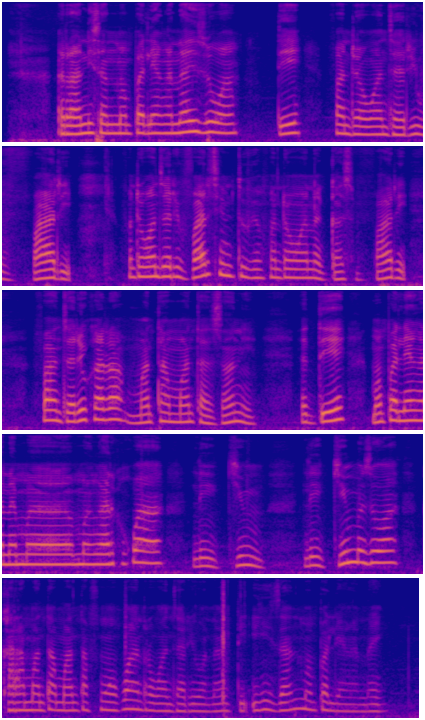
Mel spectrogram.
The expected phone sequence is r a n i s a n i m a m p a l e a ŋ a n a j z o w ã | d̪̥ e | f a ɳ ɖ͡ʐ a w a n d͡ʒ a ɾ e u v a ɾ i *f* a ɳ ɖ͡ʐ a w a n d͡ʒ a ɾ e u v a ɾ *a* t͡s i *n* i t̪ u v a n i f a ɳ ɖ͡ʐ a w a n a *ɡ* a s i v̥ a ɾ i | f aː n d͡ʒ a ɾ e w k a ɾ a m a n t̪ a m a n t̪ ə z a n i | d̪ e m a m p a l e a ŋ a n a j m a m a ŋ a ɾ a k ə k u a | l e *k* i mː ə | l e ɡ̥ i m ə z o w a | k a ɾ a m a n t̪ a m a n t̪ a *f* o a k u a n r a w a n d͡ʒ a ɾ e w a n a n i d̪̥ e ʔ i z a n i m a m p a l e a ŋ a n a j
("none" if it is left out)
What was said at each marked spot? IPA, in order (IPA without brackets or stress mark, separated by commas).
f, i, m, ɡ, ɡ, f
